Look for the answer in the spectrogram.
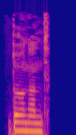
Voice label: "donnernd", German; adjectives

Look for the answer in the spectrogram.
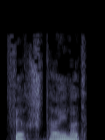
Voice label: "versteinert", German; adjectives

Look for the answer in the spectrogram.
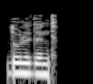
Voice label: "duldend", German; adjectives

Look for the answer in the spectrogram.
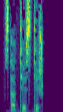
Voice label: "statistisch", German; adjectives

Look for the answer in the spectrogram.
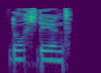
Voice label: "durchgehend", German; adjectives

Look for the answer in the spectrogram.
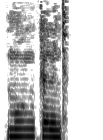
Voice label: "munkelnd", German; adjectives

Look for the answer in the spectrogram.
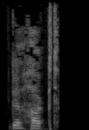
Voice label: "gehackt", german; adjectives

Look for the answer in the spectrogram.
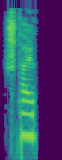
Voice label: "steil", German; adjectives

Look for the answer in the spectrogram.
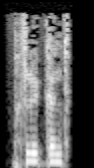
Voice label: "pflückend", German; adjectives

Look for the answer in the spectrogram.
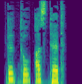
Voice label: "getoastet", german; adjectives

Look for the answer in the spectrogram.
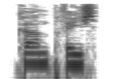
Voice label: "kampffähig", German; adjectives

